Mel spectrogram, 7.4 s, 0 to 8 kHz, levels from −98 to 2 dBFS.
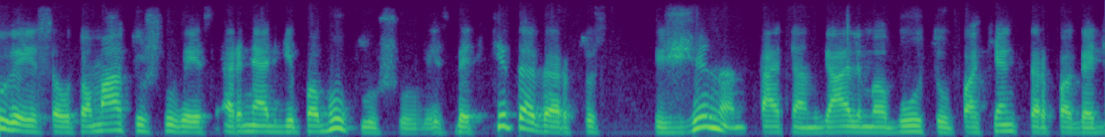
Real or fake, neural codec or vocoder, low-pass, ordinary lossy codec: real; none; 7.2 kHz; Opus, 24 kbps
